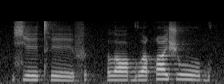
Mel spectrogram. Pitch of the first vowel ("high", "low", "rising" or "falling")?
low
